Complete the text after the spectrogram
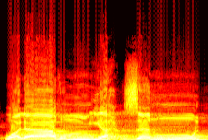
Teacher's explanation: اب یہ حلوہ ہا ہے، اس کو حلق سے ہم نکالنے کی کوشش کریں گے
